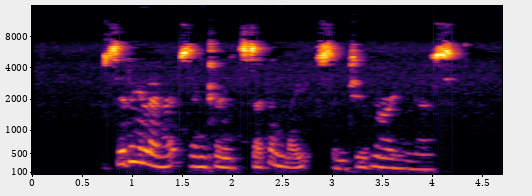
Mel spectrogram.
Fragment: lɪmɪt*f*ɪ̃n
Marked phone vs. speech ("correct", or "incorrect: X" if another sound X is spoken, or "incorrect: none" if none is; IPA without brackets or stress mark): incorrect: s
